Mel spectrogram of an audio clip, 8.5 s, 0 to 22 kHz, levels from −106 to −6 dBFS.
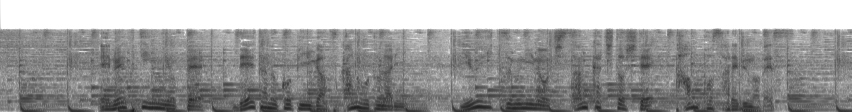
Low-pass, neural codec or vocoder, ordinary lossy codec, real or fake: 7.2 kHz; none; none; real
